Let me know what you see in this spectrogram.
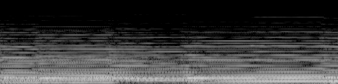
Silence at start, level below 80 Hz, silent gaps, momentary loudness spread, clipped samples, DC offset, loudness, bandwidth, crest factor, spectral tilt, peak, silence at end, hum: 0 s; -38 dBFS; none; 3 LU; under 0.1%; under 0.1%; -19 LUFS; 10 kHz; 10 dB; -9 dB/octave; -6 dBFS; 0 s; none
